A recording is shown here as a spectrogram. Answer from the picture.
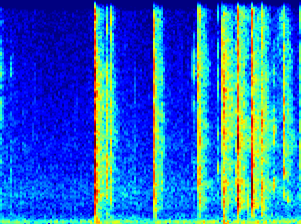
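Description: Typing on a computer keyboard: a run of about half a dozen keystrokes starting under a second in, coming faster toward the end.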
